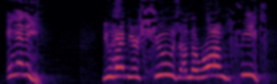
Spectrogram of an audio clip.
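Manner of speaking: high, startled exclaim; exclaiming mom. Retold or imitated. Mom spotting her child's shoes in church, exclaiming high. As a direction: catch the mistake with a gasp of alarm.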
